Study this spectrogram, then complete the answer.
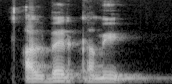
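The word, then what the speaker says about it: Albert Camus: Alber Camí se escribe camus.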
